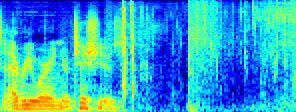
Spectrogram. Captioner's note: mouse clicking; monster squishing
